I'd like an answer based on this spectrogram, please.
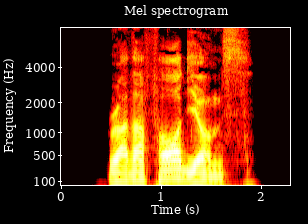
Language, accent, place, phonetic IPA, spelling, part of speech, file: German, Germany, Berlin, [ʁaðɐˈfɔʁdi̯ʊms], Rutherfordiums, noun, De-Rutherfordiums.ogg
- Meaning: genitive singular of Rutherfordium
